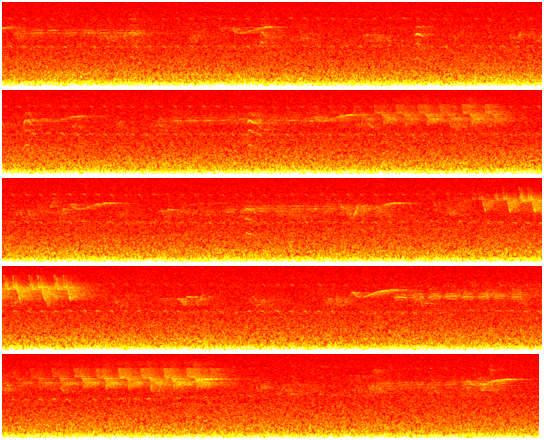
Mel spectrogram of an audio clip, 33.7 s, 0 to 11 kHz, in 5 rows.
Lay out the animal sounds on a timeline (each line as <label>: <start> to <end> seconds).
Black-capped Chickadee (Poecile atricapillus): 0.0 to 2.1 seconds
unidentified call: 0.0 to 23.8 seconds
Red-eyed Vireo (Vireo olivaceus): 0.0 to 33.3 seconds
Eastern Wood-Pewee (Contopus virens): 2.7 to 3.6 seconds
Yellow-bellied Sapsucker (Sphyrapicus varius): 5.1 to 5.4 seconds
Eastern Wood-Pewee (Contopus virens): 6.9 to 8.1 seconds
Yellow-bellied Sapsucker (Sphyrapicus varius): 7.0 to 7.3 seconds
Black-capped Chickadee (Poecile atricapillus): 8.8 to 10.6 seconds
Yellow-bellied Sapsucker (Sphyrapicus varius): 9.8 to 10.0 seconds
Eastern Wood-Pewee (Contopus virens): 10.5 to 11.3 seconds
Ovenbird (Seiurus aurocapilla): 10.9 to 13.4 seconds
Eastern Wood-Pewee (Contopus virens): 14.3 to 15.1 seconds
Black-capped Chickadee (Poecile atricapillus): 16.3 to 18.1 seconds
Eastern Wood-Pewee (Contopus virens): 17.9 to 18.8 seconds
Ovenbird (Seiurus aurocapilla): 19.3 to 21.7 seconds
Eastern Wood-Pewee (Contopus virens): 24.5 to 25.5 seconds
Black-capped Chickadee (Poecile atricapillus): 25.2 to 27.3 seconds
Ovenbird (Seiurus aurocapilla): 27.2 to 30.1 seconds
Black-capped Chickadee (Poecile atricapillus): 31.6 to 33.0 seconds
Eastern Wood-Pewee (Contopus virens): 32.7 to 33.7 seconds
